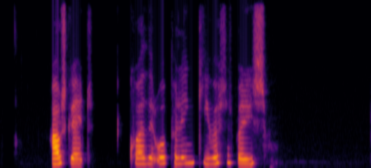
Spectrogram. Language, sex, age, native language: Icelandic, female, 11, Icelandic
